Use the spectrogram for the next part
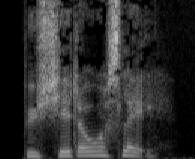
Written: budgetoverslag

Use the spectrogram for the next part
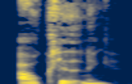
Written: afklædning

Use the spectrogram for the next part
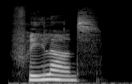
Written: freelance

